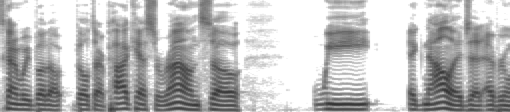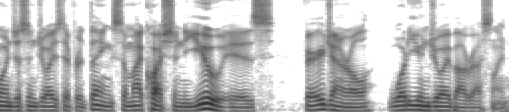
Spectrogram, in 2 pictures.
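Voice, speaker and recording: A man with a plain, everyday voice speaks at a fairly quick pace and medium pitch with ordinary pitch variation, on a very clean recording with a silent background. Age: 20s. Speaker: wrestling podcast host. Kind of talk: casual chat. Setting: in-person recording at co-host's workplace.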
